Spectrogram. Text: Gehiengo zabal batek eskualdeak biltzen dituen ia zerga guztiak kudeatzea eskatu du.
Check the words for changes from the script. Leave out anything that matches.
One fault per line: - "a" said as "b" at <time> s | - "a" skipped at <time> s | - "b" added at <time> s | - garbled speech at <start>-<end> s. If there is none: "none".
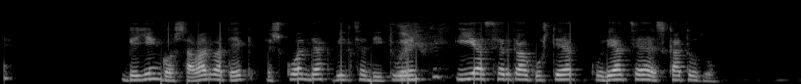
none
